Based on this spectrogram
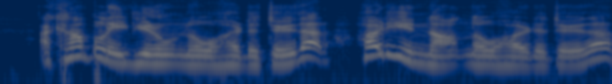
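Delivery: worked-up, swooping rant. Retelling a man getting agitated over topping up his card: imitating an agitated raised voice. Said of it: "the guy starts like raising his voice".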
